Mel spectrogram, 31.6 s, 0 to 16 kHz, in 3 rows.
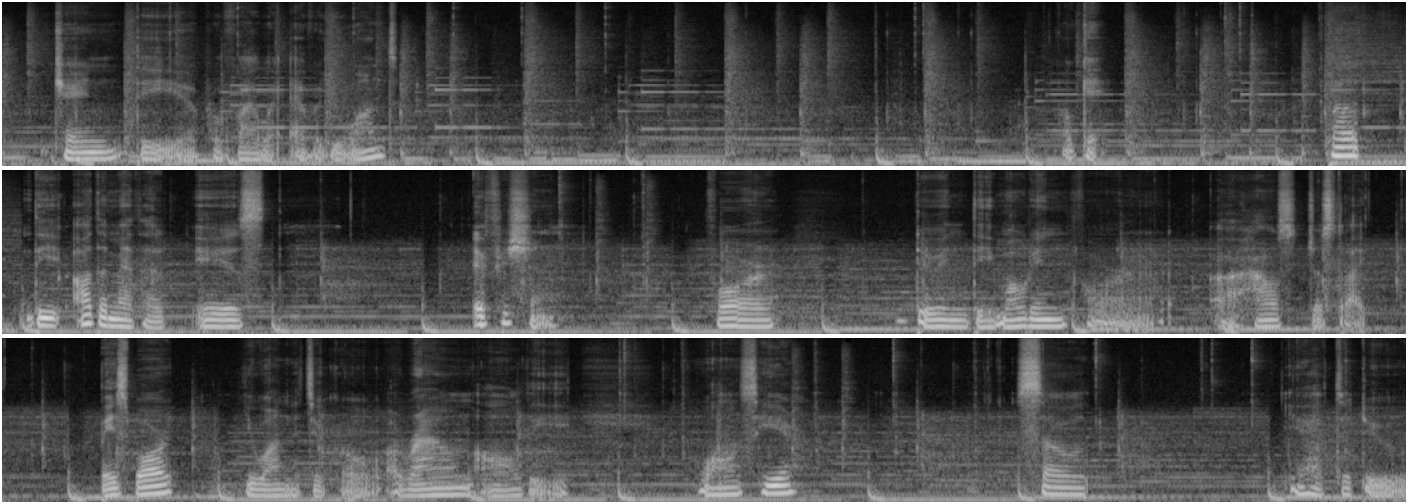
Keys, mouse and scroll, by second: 1.3 click, 2.7 click, 3.9 click, 5.0-5.6 scroll down 2, 5.6 middle click, 6.9 click, 7.2 middle click, 7.9 middle click, 8.5 scroll down 2, 8.9 middle click, 9.2 click, 9.6 shift+middle click, 9.6 scroll up 3, 10.0 middle click, 12.3-12.9 scroll down 3, 12.9 middle click, 14.3 scroll up 3, 15.0 shift+middle click, 17.0 middle click, 18.8 scroll down 2, 19.2 middle click, 20.4 middle click, 21.3 middle click, 25.8 shift+middle click, 26.8 shift+middle click, 28.0 shift+middle click, 29.3 a, 30.1 click, 30.7 shift+middle click.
